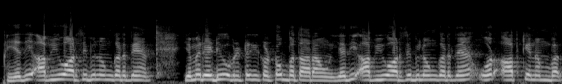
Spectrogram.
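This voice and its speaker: High, rapid, flat-toned young man. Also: highs cut off. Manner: repetitive, emphatic, advising students directly. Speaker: exam coaching YouTuber. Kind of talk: fast explainer talk to the camera.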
